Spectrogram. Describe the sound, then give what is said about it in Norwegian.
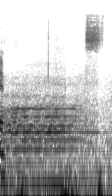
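Steady low rumble of car traffic with engines droning and a brief higher hiss near the end, a continuous wash of passing vehicles without distinct separate pass-bys. “Nå var det veldig mye biler her, folkens.”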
